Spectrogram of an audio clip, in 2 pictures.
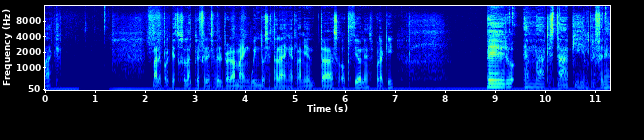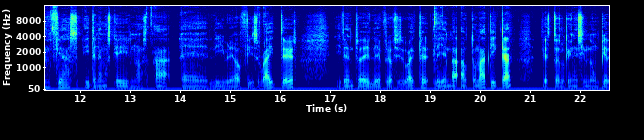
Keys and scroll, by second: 1.3 ctrl+alt+super+p.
